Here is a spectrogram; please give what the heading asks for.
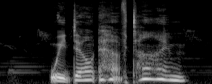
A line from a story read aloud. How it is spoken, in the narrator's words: Eleanor croaked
